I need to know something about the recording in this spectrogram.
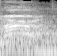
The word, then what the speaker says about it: Merle: Hey there, I'm Merle. Spelled like Hurl.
